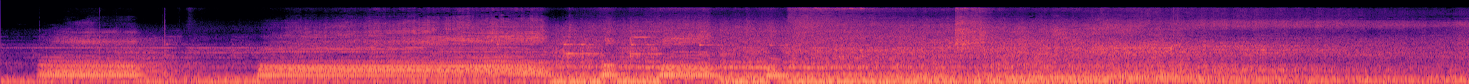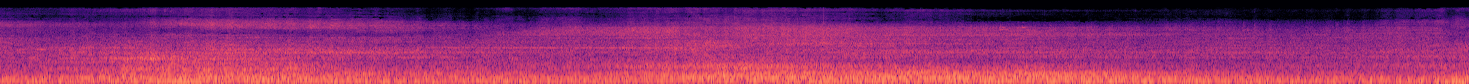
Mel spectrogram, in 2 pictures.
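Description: Union Pacific freight locomotive sounding its multi-tone air horn for the grade crossing: two long blasts, then shorter ones, over the first eight seconds or so. Then the steady rumble and wheel clatter of freight cars rolling past.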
